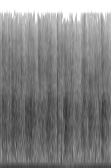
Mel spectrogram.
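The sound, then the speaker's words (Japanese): Encouraging applause from a church gathering, a continuous, even patter of many hands clapping at a moderate level throughout, with no speech over it. “励ましの拍手お願いします”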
